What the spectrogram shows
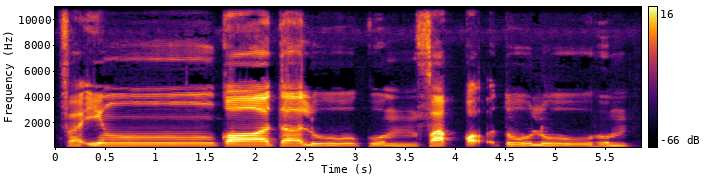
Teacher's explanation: berjumpa dengan huruf Fa bukan huruf ba bukan huruf mim berarti hukumnya adalah izhar syafawi dibaca jelas tidak berdengung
